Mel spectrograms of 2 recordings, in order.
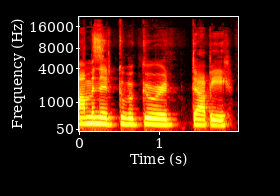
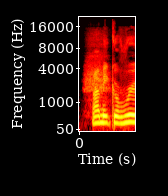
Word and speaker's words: amigurumi: Accent on the ru. Amigurumi.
